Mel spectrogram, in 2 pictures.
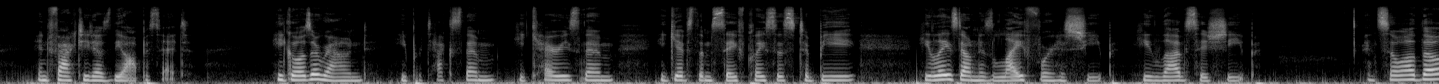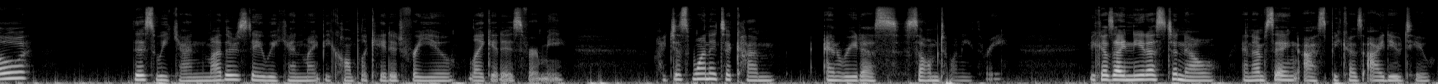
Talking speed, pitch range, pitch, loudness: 160 wpm, 170-200 Hz, 185 Hz, -23 LUFS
